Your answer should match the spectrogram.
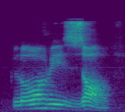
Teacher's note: What you don't want to have happen, though, if you decide to go through, is glories of, with a big fat Z, linking on. Right. Because then it sounds like the next word begins in Z instead of in O.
